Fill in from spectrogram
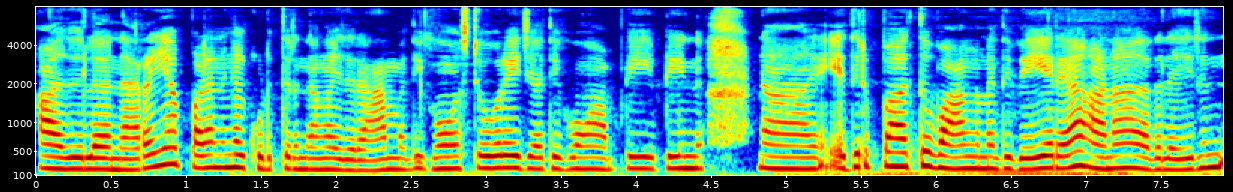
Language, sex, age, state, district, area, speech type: Tamil, female, 18-30, Tamil Nadu, Pudukkottai, rural, spontaneous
